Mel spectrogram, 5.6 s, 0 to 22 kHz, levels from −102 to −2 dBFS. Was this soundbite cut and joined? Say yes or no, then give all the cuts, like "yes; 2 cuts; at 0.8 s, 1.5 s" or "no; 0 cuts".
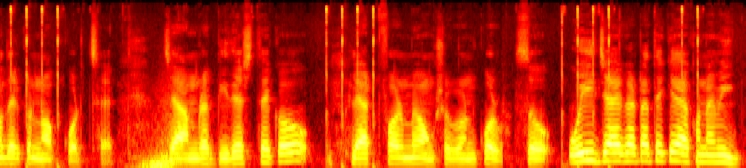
yes; 1 cut; at 3.8 s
